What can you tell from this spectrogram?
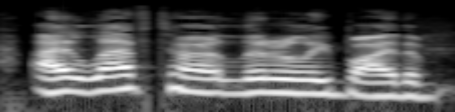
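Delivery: usual speaking voice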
